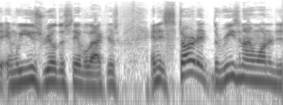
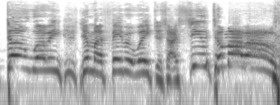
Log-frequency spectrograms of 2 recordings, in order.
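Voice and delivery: much higher, hammed-up goofy shout; mock exaggerated shout; 14 semitones higher than usual. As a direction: yell it like a cheerful idiot. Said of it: "And Mike goes".

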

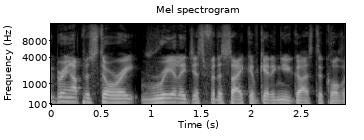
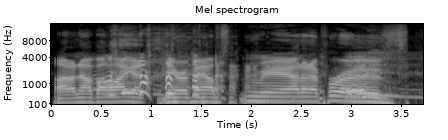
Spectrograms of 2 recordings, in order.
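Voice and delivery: disdainful; 4 semitones higher, 4 dB louder than usual. Acted. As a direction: turn your nose up at it. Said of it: "disdainfully flicking her pen like a cigarette".

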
